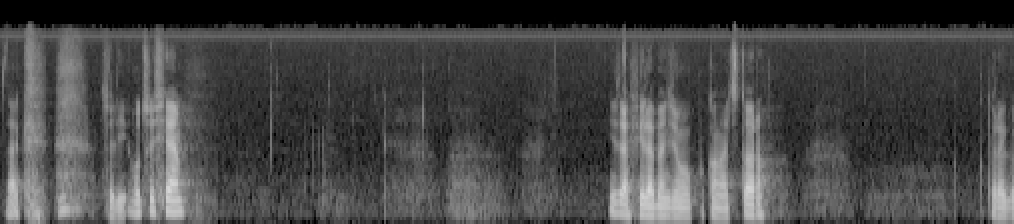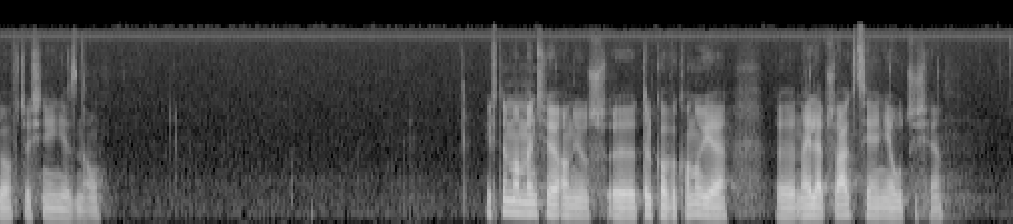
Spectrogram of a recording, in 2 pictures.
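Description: A man talks calmly close by.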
